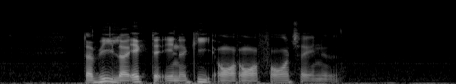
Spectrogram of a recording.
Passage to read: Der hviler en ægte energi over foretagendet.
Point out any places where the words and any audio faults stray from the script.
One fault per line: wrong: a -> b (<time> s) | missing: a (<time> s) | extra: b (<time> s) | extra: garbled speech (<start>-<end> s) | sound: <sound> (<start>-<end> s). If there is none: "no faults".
missing: en (1.3 s)
extra: over (2.4 s)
